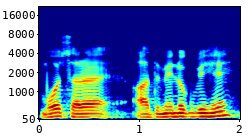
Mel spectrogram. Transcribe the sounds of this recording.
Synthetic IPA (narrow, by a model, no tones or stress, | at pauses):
bɔːt̪saːɾaa̰ːd̪miloːkbʱiɦɛː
